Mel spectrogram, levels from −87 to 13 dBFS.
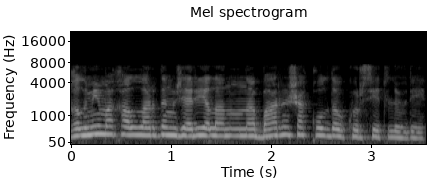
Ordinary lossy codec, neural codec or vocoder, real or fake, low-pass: none; none; real; 7.2 kHz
